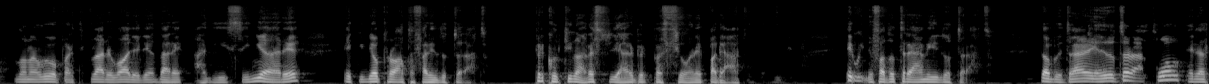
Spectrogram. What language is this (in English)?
Italian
